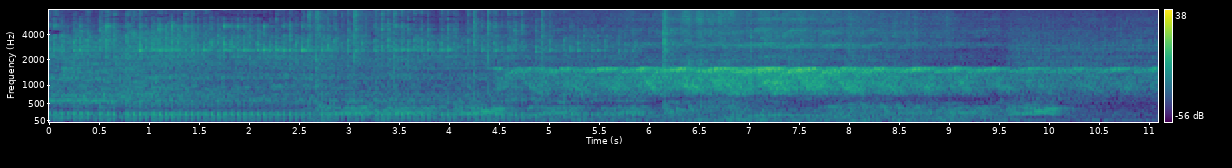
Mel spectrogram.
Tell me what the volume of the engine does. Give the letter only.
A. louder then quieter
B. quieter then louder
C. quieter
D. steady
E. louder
C.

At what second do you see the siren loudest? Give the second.
7 s.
